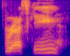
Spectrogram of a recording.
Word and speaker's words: Breske: But anyway, yeah, no, my name is Breske. Rhymes with jet ski, so people remember.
